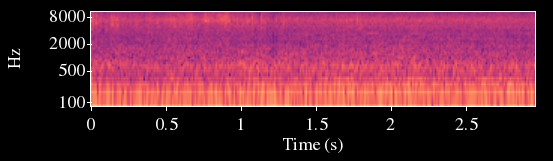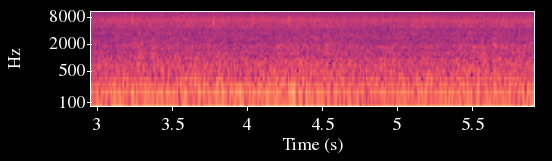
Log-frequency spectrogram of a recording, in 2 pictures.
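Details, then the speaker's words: Old Chevy Silverado V8 on test drive after fixing a severe P0300 misfire with new NGK coils, plugs and wires, EGR valve, MAF and crankshaft position sensor: steady, even rumble, no misfire. "drive and as you guys can see the truck running great doesn't have any misfire everything is perfect"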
